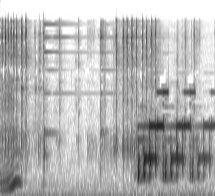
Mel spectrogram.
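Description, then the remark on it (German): Rapid ratcheting clicks of a mechanical alarm clock being wound, followed by a short burst of bright metallic ringing from its bell. “Dann werde ich jetzt mal ganz schnell, ganz, ganz schnell den Wecker aufziehen.”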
